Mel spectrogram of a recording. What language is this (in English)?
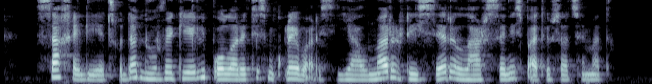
Georgian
